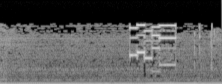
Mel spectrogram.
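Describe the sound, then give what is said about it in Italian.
A phone rings during a Radio Cybernet broadcast with a short, melodic electronic ringtone of rapid beeping tones, heard over a steady low rumble of background noise with no one speaking. “Ah, molto bene, quindi era il telefono.”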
